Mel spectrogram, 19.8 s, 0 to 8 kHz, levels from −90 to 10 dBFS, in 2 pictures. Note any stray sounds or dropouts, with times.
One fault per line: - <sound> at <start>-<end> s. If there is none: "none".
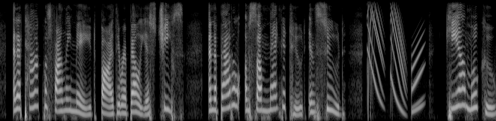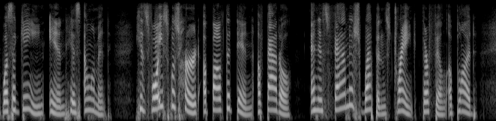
- chirp at 7.3-8.5 s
